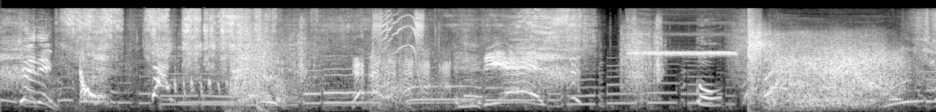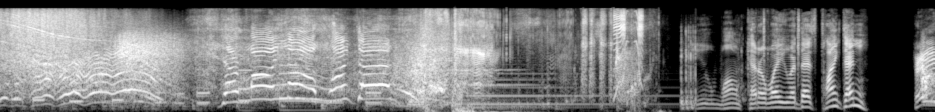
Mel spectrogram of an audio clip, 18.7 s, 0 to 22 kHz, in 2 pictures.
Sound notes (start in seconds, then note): 3.2 laughs; 5.2 gulp; 7.5 screams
